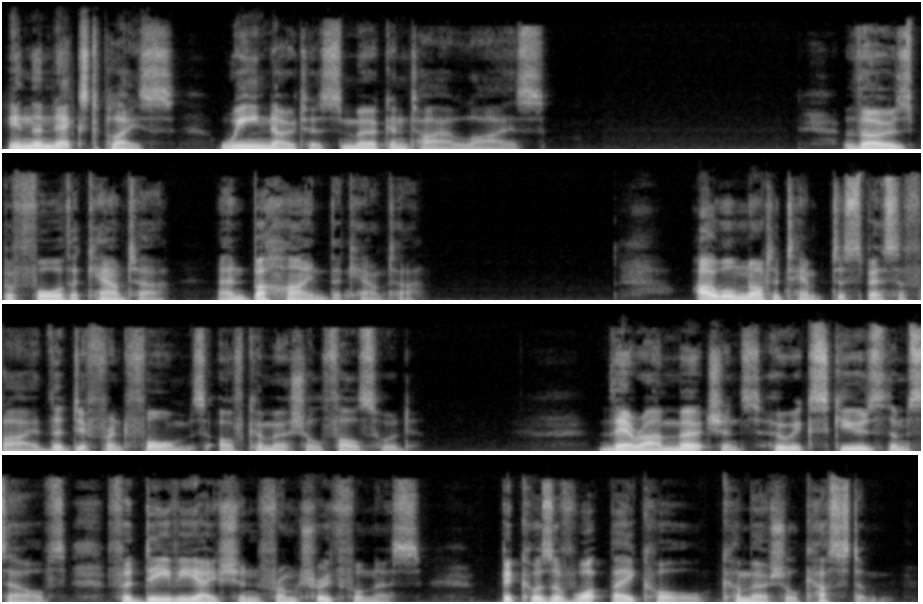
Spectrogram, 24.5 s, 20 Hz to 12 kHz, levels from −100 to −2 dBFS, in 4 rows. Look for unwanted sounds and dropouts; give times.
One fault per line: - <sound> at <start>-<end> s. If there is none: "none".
none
